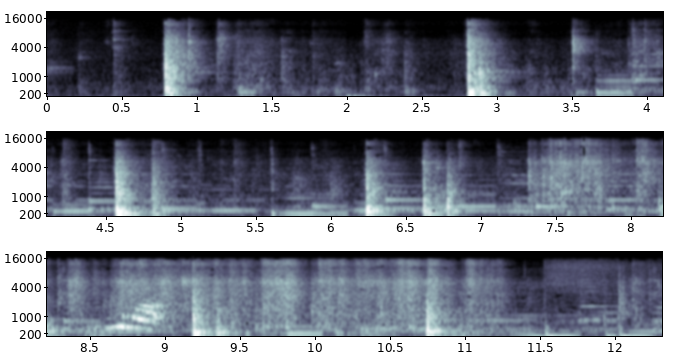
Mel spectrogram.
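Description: A plastic water bottle being flipped and landing on a marble tabletop: sharp knocks every second or two. Background music with a steady melody comes in about four seconds in.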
